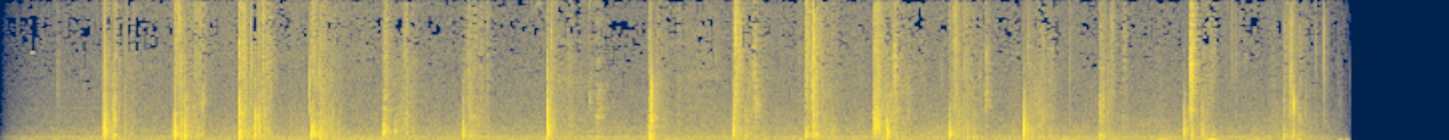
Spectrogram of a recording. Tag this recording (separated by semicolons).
walking; footsteps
